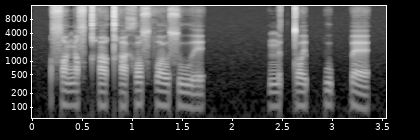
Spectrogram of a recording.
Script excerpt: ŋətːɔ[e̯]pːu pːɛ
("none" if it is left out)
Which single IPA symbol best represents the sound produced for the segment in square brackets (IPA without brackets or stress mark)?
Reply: e̯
